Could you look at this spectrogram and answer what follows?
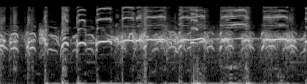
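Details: At a nest holding a live fish, an osprey gives quick, insistent high whistled chirps, nearly unbroken, over scattered sharp clicks; recorded 11 July 2018 around 12:41 PM.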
